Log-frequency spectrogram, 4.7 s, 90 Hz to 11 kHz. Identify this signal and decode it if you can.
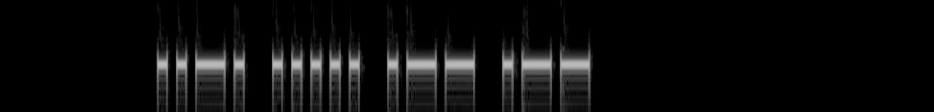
Morse code, heard as a keyed tone, about 25 wpm, 700 Hz. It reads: F5WW
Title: DXCC-100 Call Signs - 4 Characters - 25wpm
